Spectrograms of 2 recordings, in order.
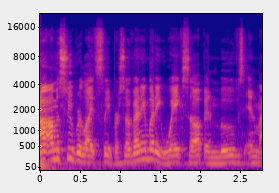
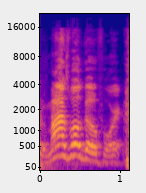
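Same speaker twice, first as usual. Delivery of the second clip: words breaking into a laugh, louder; 6 semitones higher, 9 dB louder, faster than usual. Real, not acted. Telling viewers his choice, laughing through the line. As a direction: laugh as you admit the punchline.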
